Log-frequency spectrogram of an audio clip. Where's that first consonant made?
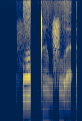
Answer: throat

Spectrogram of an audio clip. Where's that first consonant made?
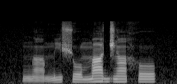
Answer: tongue tip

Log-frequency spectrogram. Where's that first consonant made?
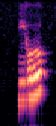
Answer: palate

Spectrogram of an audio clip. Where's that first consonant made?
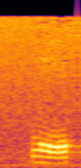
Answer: velum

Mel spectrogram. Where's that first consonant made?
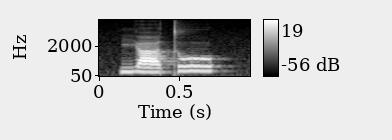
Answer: palate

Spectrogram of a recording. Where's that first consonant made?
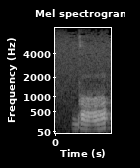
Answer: velum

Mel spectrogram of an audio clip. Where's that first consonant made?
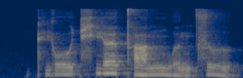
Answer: lips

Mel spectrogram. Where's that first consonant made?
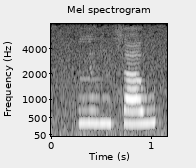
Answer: tongue tip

